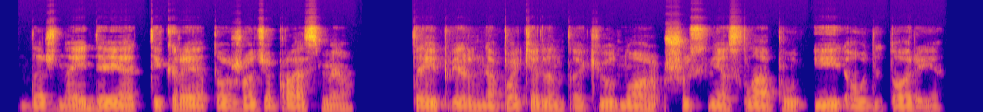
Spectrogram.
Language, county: Lithuanian, Klaipėda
